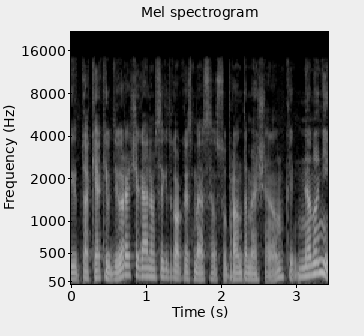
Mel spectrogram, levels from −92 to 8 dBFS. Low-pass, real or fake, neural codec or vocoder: 14.4 kHz; real; none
